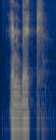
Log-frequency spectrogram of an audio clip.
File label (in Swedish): "En Bäck" "Puro"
